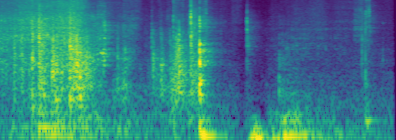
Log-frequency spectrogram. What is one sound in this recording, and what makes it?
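A large sheet of paper rustles as it is laid flat.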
